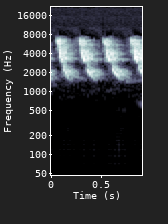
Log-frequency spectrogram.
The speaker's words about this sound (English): Yeah, that bird is getting on my fucking nerves.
